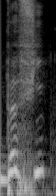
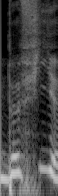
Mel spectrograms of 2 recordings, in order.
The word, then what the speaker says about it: Buffy: une fille qui s'appelait Buffy alors à l'époque à l'époque on savait pas comment prononcer ce motl puisque on l'avait juste vu dans le catalogue avec mes sœurs on disait bouffi oui à cause de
